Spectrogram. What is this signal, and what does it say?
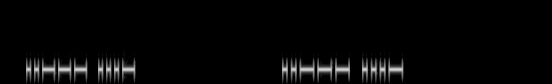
Morse code, heard as a keyed tone, about 26 wpm, 700 Hz. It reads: 2V 2V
